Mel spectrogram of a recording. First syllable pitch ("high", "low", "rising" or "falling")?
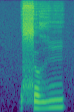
low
